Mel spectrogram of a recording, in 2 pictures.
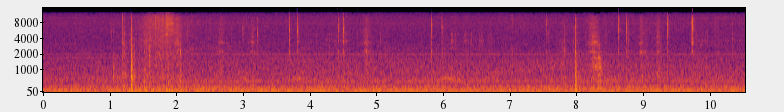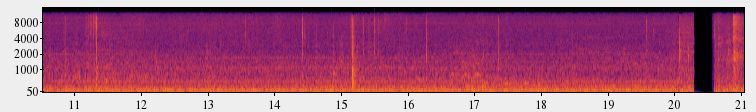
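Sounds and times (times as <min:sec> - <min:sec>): mouse and keyboard clicks: 0:07.6 - 0:09.8.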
